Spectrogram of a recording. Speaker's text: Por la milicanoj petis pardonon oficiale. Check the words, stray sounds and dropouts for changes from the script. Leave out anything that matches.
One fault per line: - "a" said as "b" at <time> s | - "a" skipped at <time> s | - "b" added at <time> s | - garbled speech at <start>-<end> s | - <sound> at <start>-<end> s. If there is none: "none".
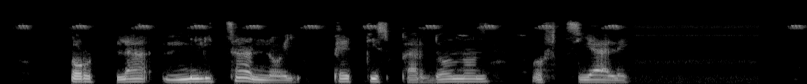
none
